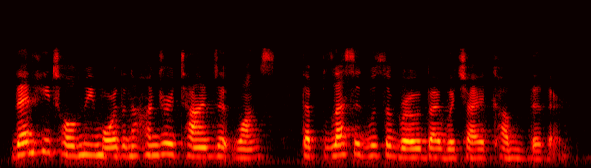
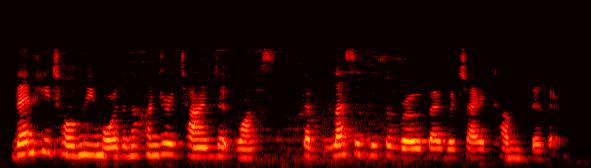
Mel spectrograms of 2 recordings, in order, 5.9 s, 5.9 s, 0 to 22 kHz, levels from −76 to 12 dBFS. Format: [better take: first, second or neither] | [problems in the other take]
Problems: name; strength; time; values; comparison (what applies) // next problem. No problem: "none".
first | noise reduction (classical method log-MMSE)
